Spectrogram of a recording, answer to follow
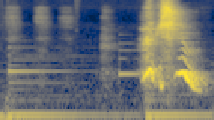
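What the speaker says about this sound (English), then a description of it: "I'm gonna sneeze" A single loud sneeze bursts out after a quick sharp inhale, close to the microphone, with a faint background hum.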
